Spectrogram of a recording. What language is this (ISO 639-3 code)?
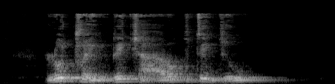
ebr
